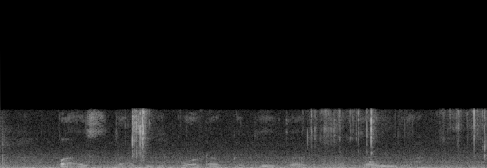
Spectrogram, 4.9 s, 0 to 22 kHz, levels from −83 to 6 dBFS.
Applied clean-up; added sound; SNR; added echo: none; Crack; -4 dB; none.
